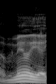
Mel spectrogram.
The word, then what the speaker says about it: Amelia: Amelia, yeah, thank you. I said it wrong at first, but Amelia, All yeah.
